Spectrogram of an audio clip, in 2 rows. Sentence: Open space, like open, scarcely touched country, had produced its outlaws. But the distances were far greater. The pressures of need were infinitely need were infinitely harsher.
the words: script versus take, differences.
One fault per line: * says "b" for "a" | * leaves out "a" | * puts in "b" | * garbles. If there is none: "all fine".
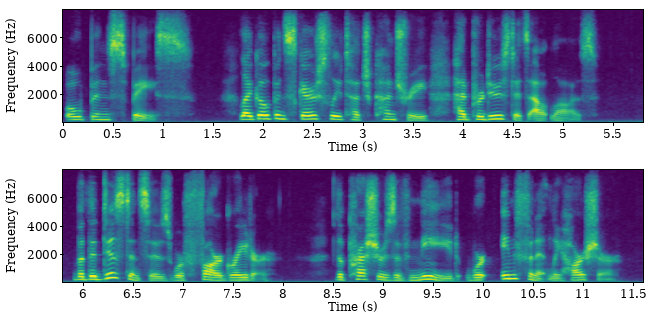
* leaves out "need were infinitely"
